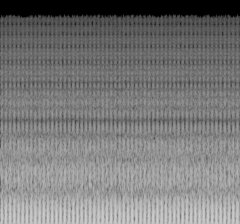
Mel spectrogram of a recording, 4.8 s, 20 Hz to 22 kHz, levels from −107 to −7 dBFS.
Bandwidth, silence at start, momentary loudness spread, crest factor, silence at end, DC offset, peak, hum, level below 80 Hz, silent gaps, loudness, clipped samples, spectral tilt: 17 kHz; 0 s; 0 LU; 14 dB; 0 s; under 0.1%; -12 dBFS; none; -34 dBFS; none; -28 LUFS; under 0.1%; -5.5 dB/octave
